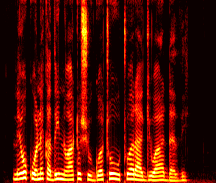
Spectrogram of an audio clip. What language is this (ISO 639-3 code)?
kik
